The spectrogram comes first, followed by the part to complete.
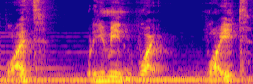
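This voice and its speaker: A man playing a tabletop roleplaying game, casually narrating his character in a hesitant, halting way. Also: fairly low pitch, very animated, loud music behind the voice.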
